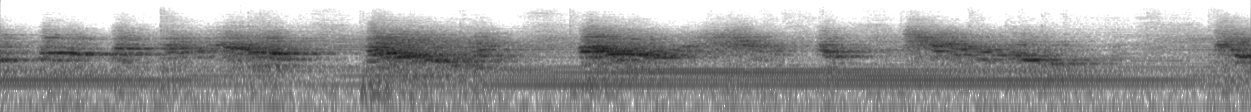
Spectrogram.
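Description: Flute improvisation in Indian classical form played with extended techniques: short breathy phrases that swoop downward, about one a second, over a steady drone.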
